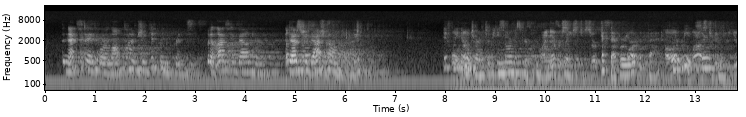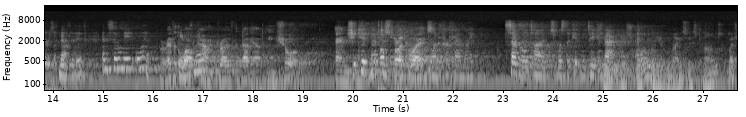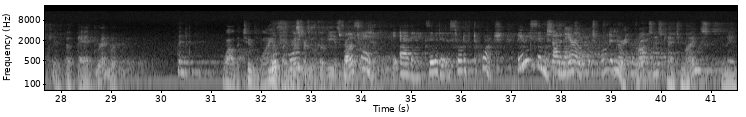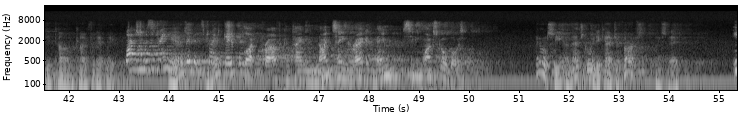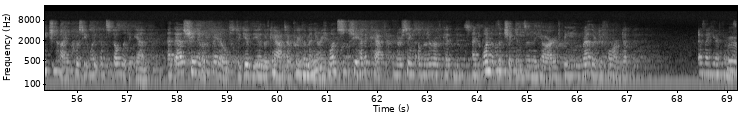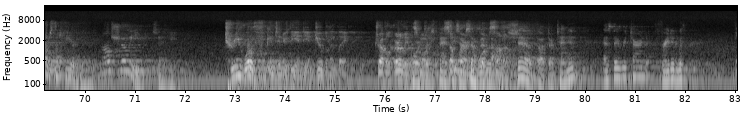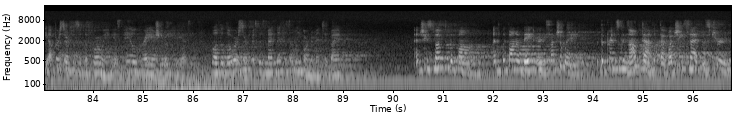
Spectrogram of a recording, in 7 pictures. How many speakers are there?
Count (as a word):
nine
